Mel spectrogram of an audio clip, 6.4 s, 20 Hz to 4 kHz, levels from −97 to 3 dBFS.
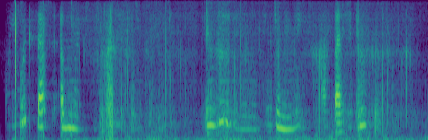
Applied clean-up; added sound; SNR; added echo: neural separator model SepFormer WHAMR!.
